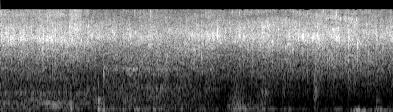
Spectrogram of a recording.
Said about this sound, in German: So, jetzt kommt dann noch Zucchini zu. Hm, die Mache ich einfach ein bisschen mit Wasser sauber. Da kann man ja die Schale mitessen.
